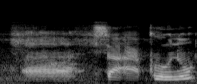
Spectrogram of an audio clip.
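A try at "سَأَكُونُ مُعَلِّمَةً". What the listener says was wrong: Ahsant. Barakallahu fiqh. Ahsant. You see? From your memory. Very good. Very, very good.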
